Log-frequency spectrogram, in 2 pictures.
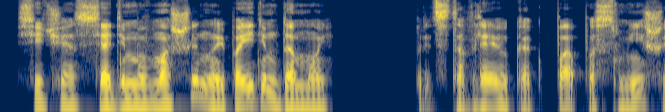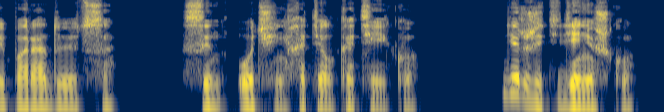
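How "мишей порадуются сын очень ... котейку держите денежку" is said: ordinary delivery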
